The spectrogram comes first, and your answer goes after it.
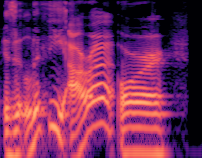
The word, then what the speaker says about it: Lythi: Is it Lythi or how do I say the full? It's just Lithi. Lithiara is kind of the long form, but it's not really used at all.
